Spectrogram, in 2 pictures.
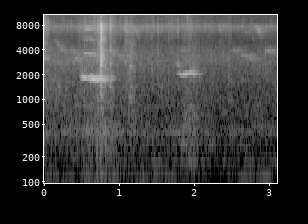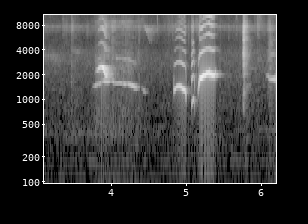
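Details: Kaso kaso bird singing a varied song meant to set other birds singing: scattered short whistles, then a bright falling whistle and a cluster of quick rising and swooping notes near the end.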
